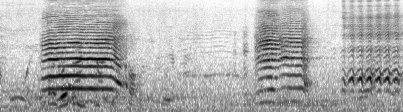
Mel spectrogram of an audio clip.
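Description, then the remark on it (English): A goat bleats loudly twice while being pulled by hand near a tree, each call a long wavering cry, followed by a quicker, pulsing bleat at the end. “Oh, I should grab some goat treats, eh?”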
